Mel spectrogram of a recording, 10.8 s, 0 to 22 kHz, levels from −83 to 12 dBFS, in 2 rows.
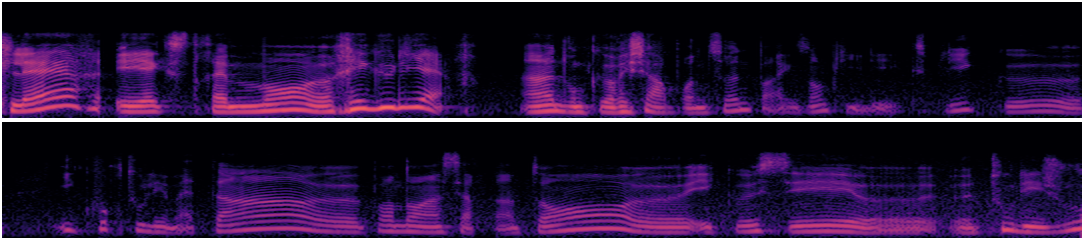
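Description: Automatic gain rising begins at 6.05 s and continues to the end of the clip. The input level at the microphone dropped by about 16 dB, so the gain control judged the speech too quiet and raised its amplification step by step. Voice and room noise swell together over several seconds rather than jumping. Around 3 s the talker shifts position, and the Opus coding limits the top end to about 8 kHz.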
